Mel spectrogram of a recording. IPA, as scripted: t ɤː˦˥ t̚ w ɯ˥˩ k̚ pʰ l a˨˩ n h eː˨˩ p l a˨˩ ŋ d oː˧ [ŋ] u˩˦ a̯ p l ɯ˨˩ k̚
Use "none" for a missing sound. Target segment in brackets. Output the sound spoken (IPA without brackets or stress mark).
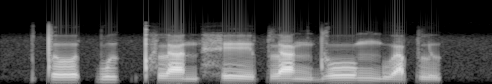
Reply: ŋ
